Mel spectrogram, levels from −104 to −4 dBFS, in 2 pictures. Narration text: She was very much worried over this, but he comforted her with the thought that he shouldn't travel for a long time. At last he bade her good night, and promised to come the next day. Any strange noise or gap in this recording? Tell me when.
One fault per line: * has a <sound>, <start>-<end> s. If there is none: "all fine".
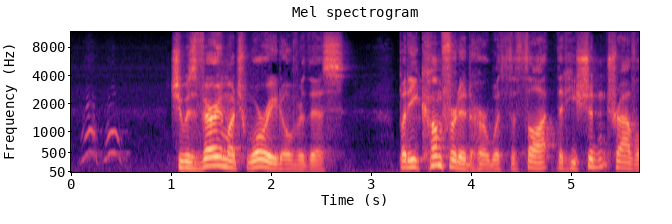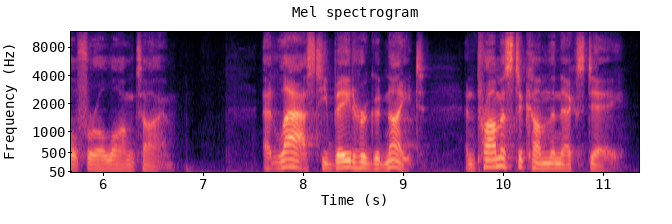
* has a bark, 0.1-0.6 s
